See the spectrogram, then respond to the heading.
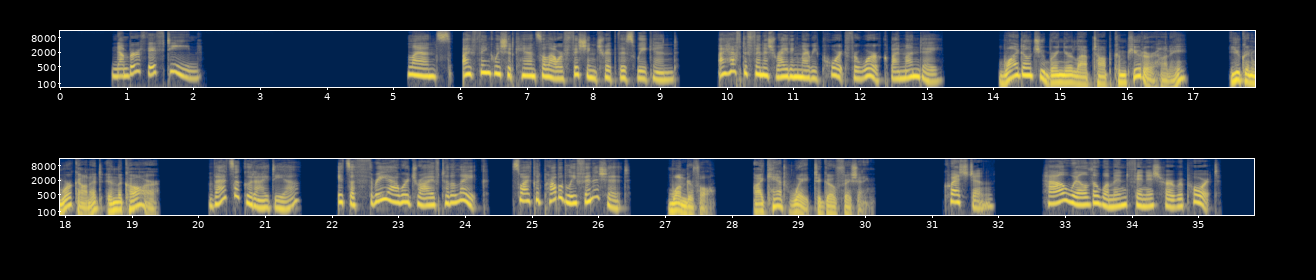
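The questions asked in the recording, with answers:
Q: How will the woman finish her report?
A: She will work on it on her laptop in the car during the drive to the lake.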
